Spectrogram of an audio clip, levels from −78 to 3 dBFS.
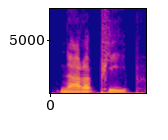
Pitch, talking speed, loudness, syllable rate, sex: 150 Hz, 225 wpm, -16 LUFS, 4.6 syllables/s, male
